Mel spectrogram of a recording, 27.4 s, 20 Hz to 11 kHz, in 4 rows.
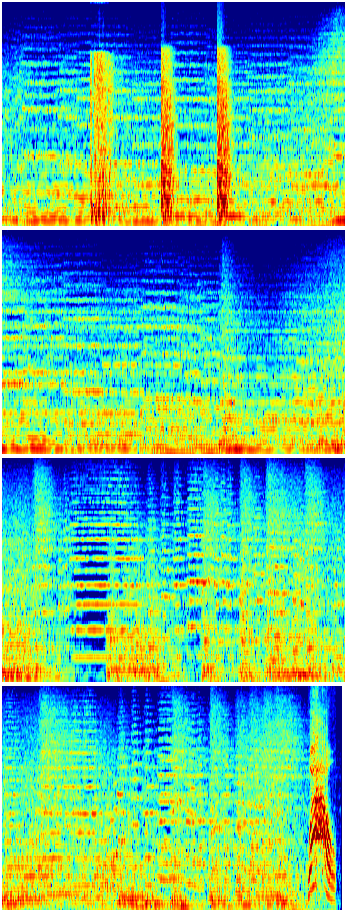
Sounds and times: Music: 0.0 - 26.8
Speech: 26.7 - 27.3.

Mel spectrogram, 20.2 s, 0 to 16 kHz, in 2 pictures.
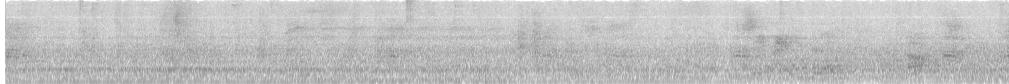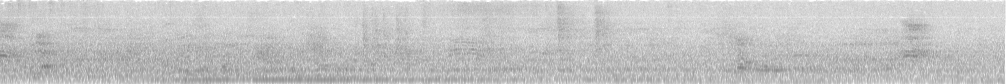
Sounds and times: Speech: 7.4 - 9.4, 17.3 - 18.3.

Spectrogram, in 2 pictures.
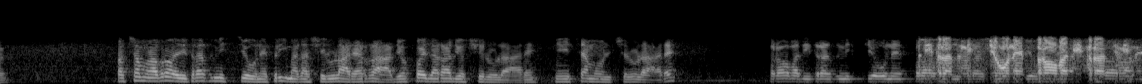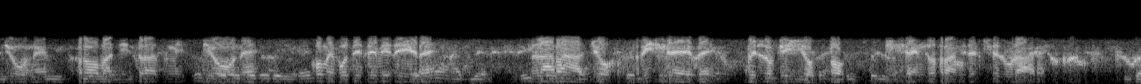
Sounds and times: Speech: 1.2 - 6.8, 7.7 - 22.8
Radio: 9.0 - 22.8.

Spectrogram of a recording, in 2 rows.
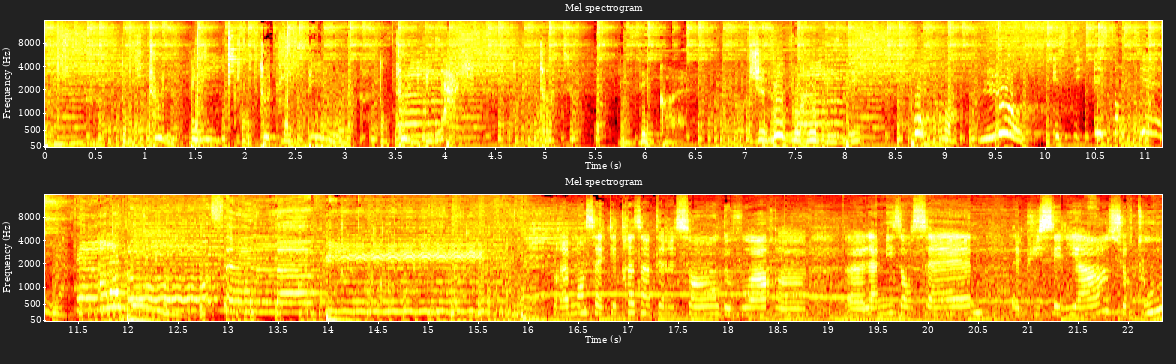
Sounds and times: Music: 0.0 - 22.3
Speech: 0.7 - 4.2, 5.0 - 12.4, 16.2 - 22.3.

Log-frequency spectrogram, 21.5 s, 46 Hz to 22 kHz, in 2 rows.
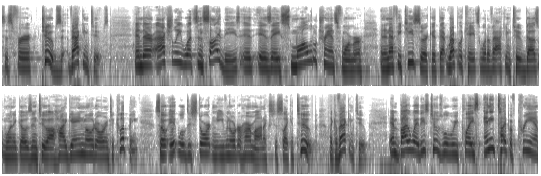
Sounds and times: Speech: 0.0 - 21.4.

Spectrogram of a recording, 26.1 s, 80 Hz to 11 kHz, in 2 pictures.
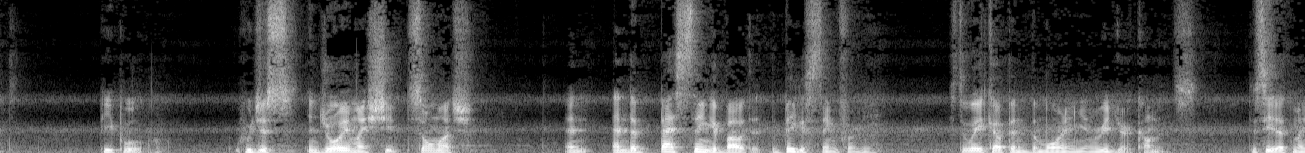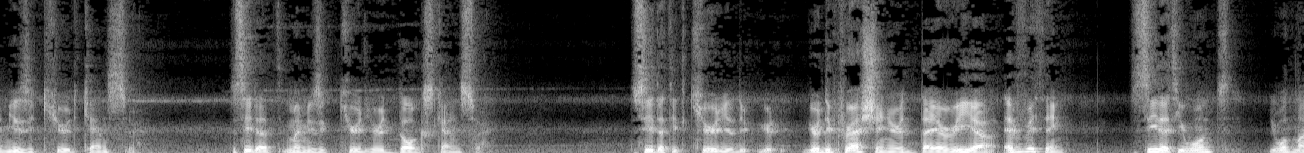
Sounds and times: Speech: 1.0 - 1.7, 2.4 - 4.8, 5.6 - 8.9, 9.5 - 14.6, 15.4 - 18.0, 19.4 - 23.8, 24.4 - 26.0.

